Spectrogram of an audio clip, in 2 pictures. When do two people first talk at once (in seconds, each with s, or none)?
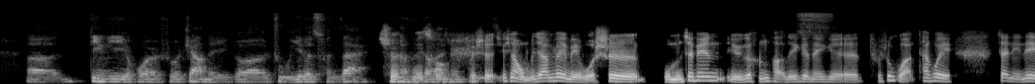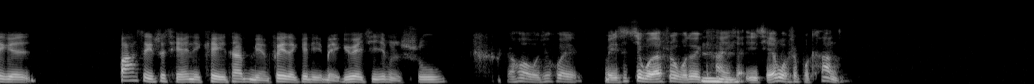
3.9 s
